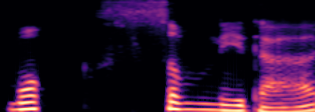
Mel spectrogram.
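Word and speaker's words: 먹습니다: Untuk moksemnida itu pengucapannya bukan moksemnida, akan tapi moksemnida, sama seperti kamsahamnida.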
